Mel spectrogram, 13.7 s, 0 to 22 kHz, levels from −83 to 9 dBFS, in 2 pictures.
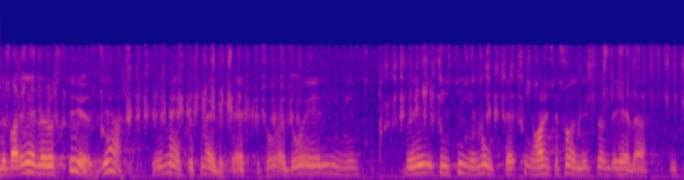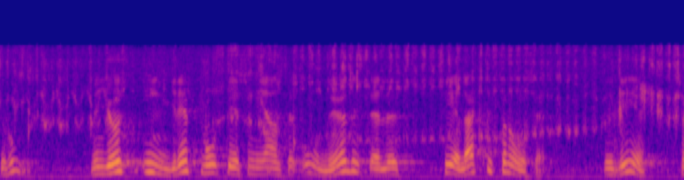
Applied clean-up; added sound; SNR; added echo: none; Domestic sounds, home sounds; 15 dB; none.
